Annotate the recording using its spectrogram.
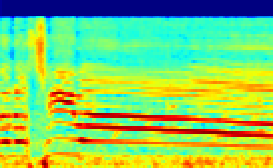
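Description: A Spanish-language TV football commentator's long drawn-out "gol" call: one held, shouted note that breaks briefly for breath about a third of a second in, then is held again with its pitch slowly falling.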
